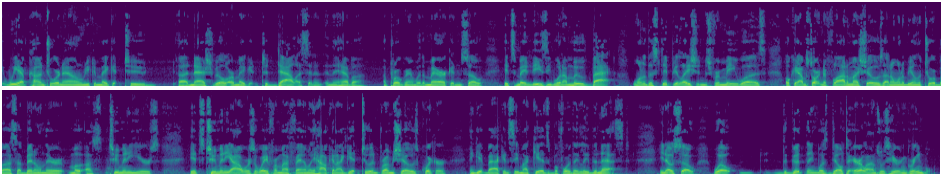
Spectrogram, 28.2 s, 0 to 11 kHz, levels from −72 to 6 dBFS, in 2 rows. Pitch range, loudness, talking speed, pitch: 105-130 Hz, -16 LUFS, 235 wpm, 115 Hz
